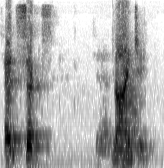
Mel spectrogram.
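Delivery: rally the room for opening bids; auction calling. Real, not acted.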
